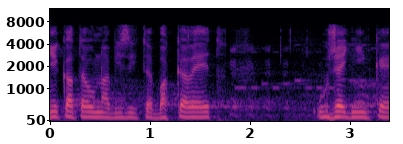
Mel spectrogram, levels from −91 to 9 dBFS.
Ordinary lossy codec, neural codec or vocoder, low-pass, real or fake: AAC, 48 kbps; none; 7.2 kHz; real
